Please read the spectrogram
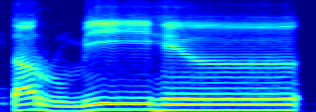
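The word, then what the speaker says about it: ترميهم: Kita bacanya tarmihim, ada renggang. Tak rapat bibir tarmihim bihija. Tarmihim, tengok. Okay. Dia bukannya kalau bahasa kita baca kan tarmihim, terdapat bibir, tapi dia tak. Dia tarmihim bihija.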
